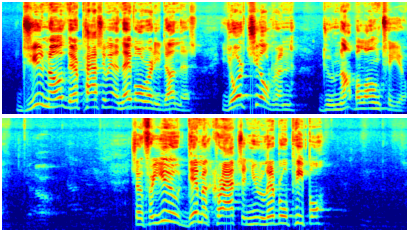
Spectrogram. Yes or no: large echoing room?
yes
